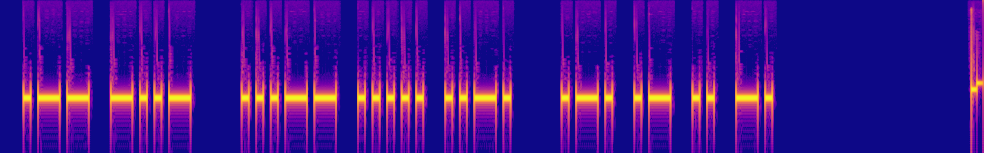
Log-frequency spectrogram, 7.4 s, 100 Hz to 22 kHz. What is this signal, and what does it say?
Morse code, heard as a keyed tone, about 22 wpm, 700 Hz. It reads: WX 35F RAIN
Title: K1USN SST QSO Practice 22wpm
